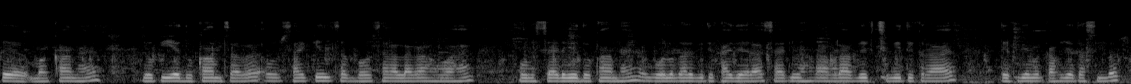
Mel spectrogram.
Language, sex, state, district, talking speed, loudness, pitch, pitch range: Hindi, male, Bihar, Kishanganj, 220 wpm, -33 LUFS, 155 Hz, 150-155 Hz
